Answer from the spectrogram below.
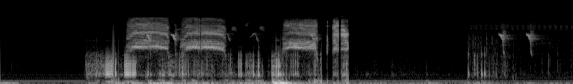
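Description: bird, bird chirping

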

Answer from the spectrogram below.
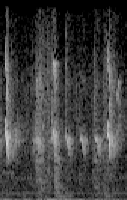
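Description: bird, bird alarm call

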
